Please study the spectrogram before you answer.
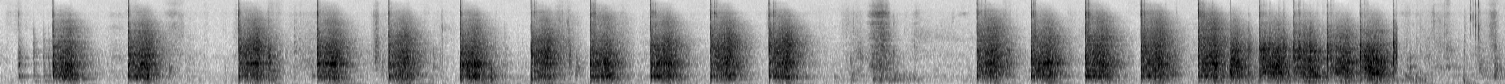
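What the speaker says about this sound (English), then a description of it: "now I'm just gonna hammer it and holding this kind of up on an angle." Repeated hammer blows on the edge of a DIY composting toilet piece held at an angle on a wooden stump, about two dozen sharp, close impacts in a steady rhythm with brief pauses, ringing on wood.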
